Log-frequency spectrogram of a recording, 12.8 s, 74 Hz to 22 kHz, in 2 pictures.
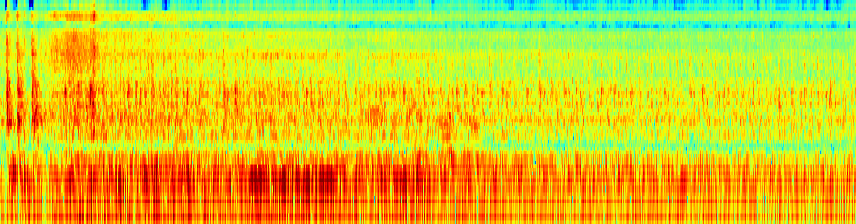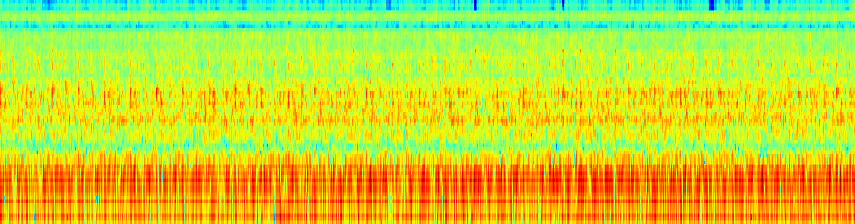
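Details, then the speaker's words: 7 Series 7FKU40 8,000 lb diesel forklift, engine rebuilt after seizing; now starts but won't rev, gaining only 200–300 rpm: flat steady idle barely rising when throttled; engine will not rev. "As you can see there, I'm accelerating and it doesn't accelerate barely anything, and so that it's a big problem, because if it doesn't accelerate, customers aren't going to be happy, obviously, and we can't leave it like this."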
